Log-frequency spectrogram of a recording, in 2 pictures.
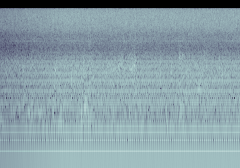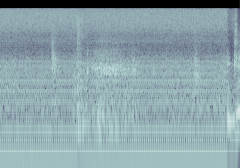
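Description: Steady electrical mains hum with a buzz of evenly spaced overtones.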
